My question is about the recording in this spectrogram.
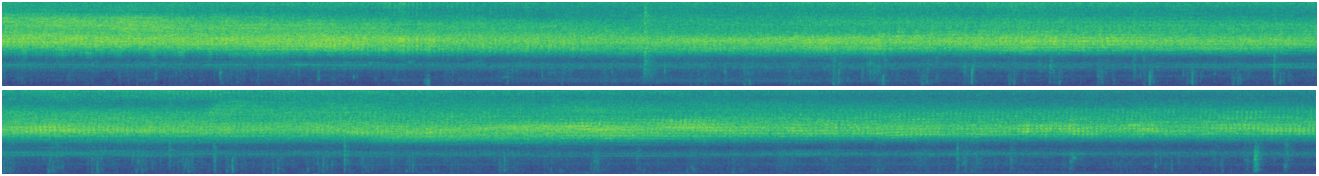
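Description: Cicadas buzzing in a steady, high, unbroken drone. Over it, footsteps on paving at a little under two steps a second, plainest through the middle.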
